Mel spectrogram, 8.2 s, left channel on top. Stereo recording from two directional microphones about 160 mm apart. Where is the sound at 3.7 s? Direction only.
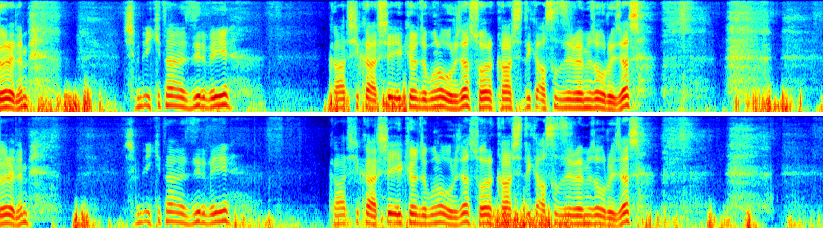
15° left (ahead or behind).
